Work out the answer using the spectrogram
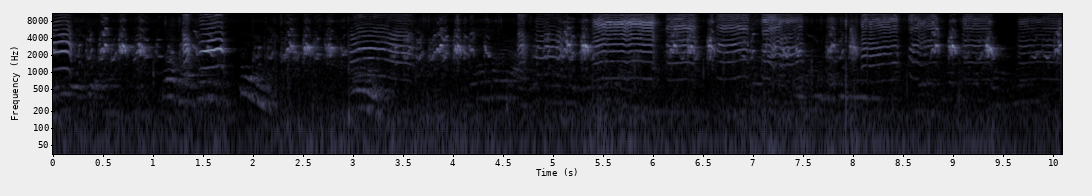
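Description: Birds chirping and squawking in quick, overlapping high calls, busiest and shrillest around the middle.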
